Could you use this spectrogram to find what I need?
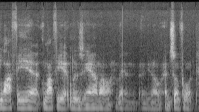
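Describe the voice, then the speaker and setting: A man with an Alabama accent, fairly low in pitch, at a very slow pace with fairly even intonation, over noticeable background noise. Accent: Alabama Southern US. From US South, rural Chambers County, Alabama. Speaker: oral history interviewee. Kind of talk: oral history interview. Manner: hesitant, many filler words.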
